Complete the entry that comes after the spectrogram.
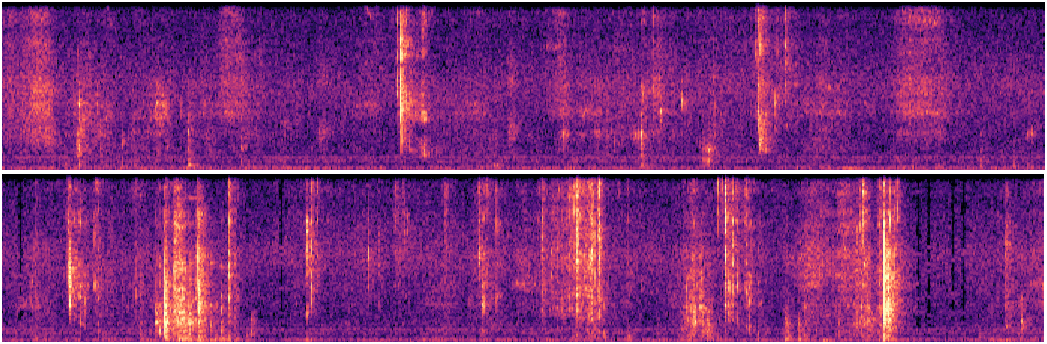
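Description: A person chewing and crunching mouthfuls of fast food, with scattered small mouth clicks. A louder noise comes about eight seconds in, and a sharp click near the end.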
